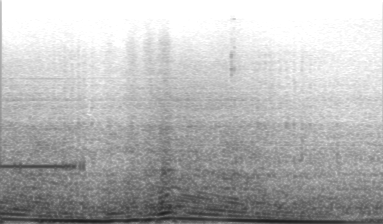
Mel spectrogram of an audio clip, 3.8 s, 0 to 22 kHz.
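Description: A Pontiac Sunbird with 104,000 miles starting and settling into a slightly low idle, a deep steady engine rumble close by with a brief rise in revs, no talk over it.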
